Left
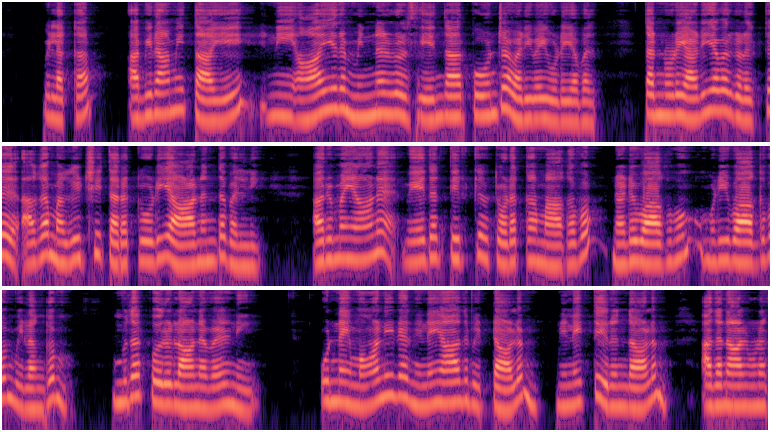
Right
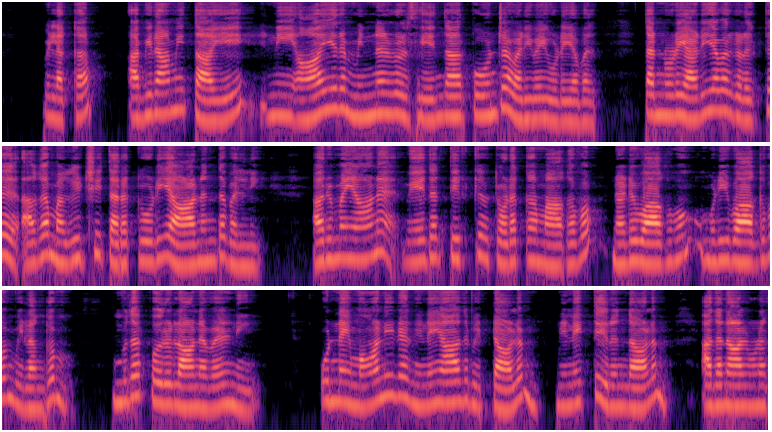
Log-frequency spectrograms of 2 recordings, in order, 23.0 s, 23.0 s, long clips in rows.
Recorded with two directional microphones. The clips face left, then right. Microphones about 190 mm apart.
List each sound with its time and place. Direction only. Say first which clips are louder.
0.4 s a woman's voice: left 3 dB; 40° left (ahead or behind)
